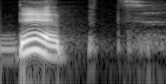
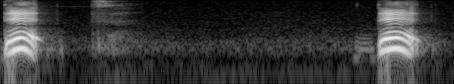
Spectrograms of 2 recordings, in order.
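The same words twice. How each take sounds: First: Debt with a sounded b, "debt" as "dept"; wrong pronunciation. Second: Debt said as "det"; correct pronunciation. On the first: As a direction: pronounce the b in debt. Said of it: "Do not say". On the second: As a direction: keep the b in debt silent. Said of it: "It is pronounced". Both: Shown as a demonstration.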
